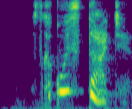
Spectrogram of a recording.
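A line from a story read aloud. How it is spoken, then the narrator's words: Brush shouting. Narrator (Russian): крикнула кисточка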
